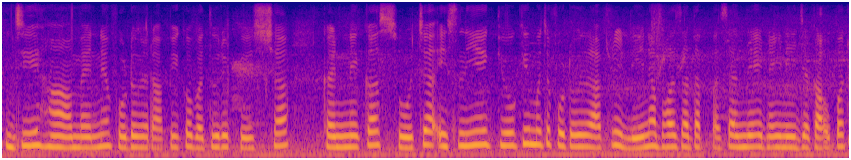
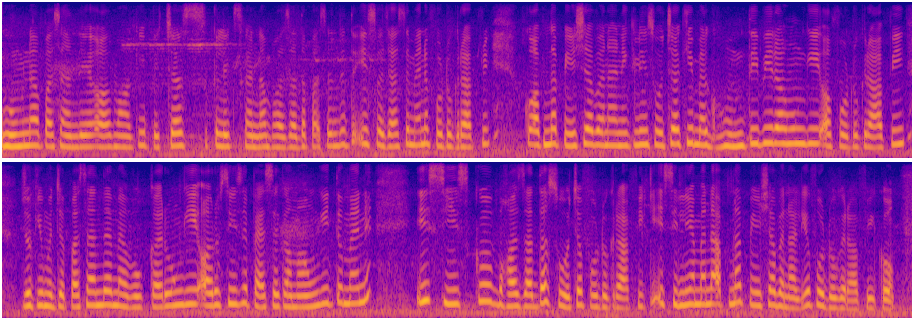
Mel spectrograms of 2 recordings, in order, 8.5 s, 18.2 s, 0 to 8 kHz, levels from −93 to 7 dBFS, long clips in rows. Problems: none marked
